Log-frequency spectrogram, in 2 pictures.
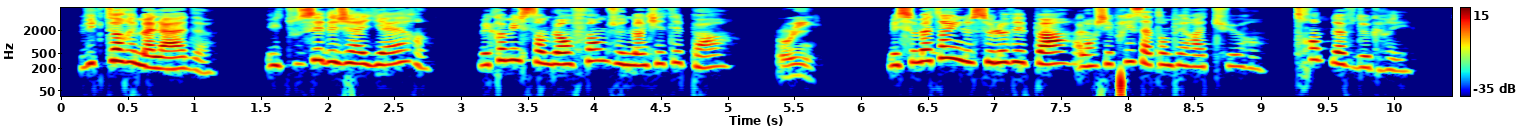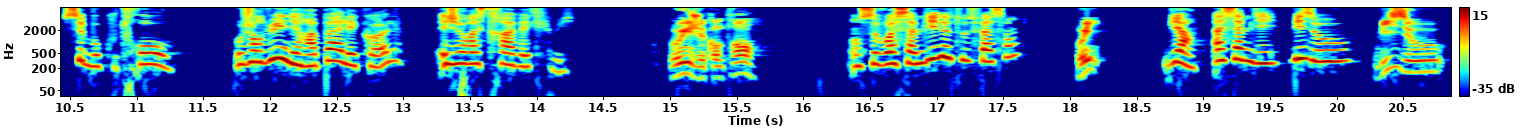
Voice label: dialogue, French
